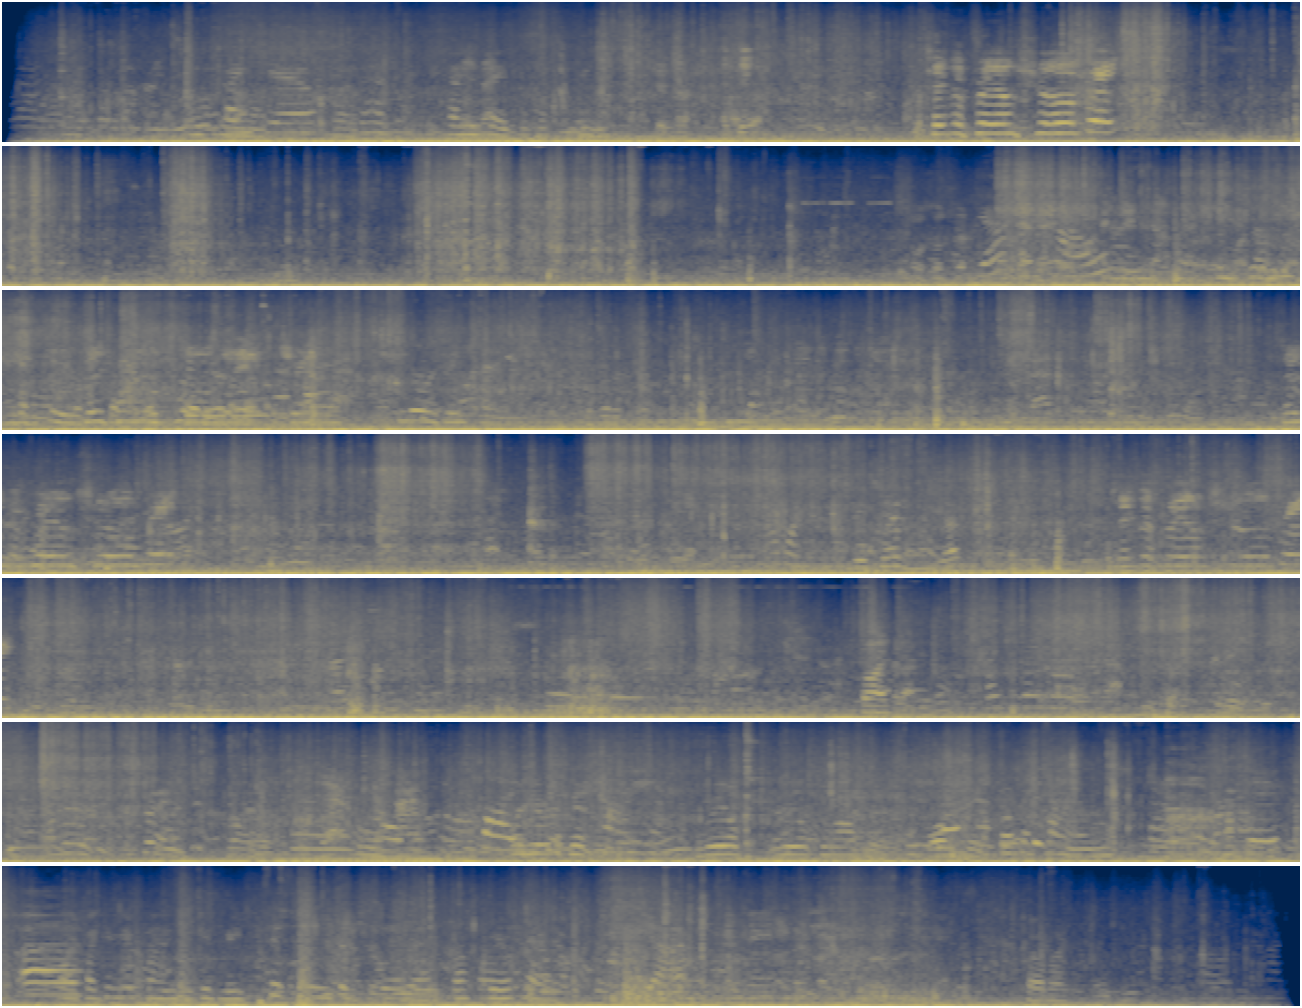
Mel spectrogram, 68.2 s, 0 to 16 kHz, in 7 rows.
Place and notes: Outdoor Market Voices - Tewkesbury, Gloucestershire, UK
A short glimpse into the market atmosphere of traders and customers. Recorded with a Mix Pre 3 and 2 Beyer lavaliers.
England, United Kingdom, 11 August 2019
